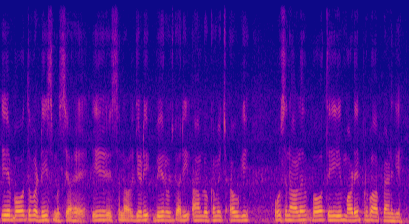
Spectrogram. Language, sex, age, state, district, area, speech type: Punjabi, male, 30-45, Punjab, Gurdaspur, rural, spontaneous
